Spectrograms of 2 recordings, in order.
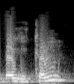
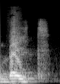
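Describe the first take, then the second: First: The word ends with the full '-un' ending. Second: The word stops on a bare final consonant. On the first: The reader continues without stopping. "si je dis Baytun" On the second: The reader pauses on this word. "on peut s'arrêter sur Bayt"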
